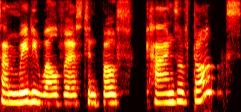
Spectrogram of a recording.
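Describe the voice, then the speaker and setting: Fairly even intonation in a South African accent. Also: woman. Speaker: sheep and cattle rancher, livestock guardian dog expert. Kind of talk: presentation. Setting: online presentation with screen share.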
